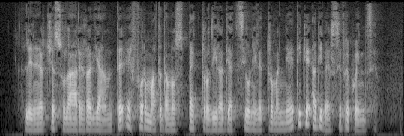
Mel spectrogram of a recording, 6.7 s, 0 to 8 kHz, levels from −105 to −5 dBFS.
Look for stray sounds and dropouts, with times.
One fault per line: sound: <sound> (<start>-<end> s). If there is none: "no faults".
no faults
